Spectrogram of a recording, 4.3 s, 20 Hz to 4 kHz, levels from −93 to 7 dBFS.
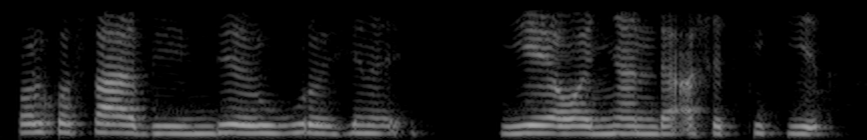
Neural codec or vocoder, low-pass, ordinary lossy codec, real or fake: none; 3.6 kHz; none; real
